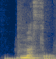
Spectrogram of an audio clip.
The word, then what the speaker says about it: muscle: So muscle is one of a group of words in English where there's a silent letter in the base word, but then that letter gets pronounced in an adjective form.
